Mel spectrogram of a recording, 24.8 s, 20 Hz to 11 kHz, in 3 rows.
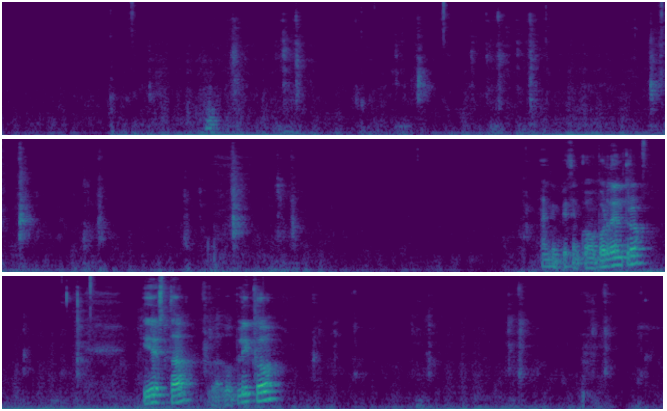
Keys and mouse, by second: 1.4 click, 1.6-4.6 middle drag, 3.4 s, 4.6 click, 4.7-7.9 middle drag, 6.1 a, 7.9 alt+right click, 8.3-11.0 ctrl+middle drag, 9.4 alt+s, 10.7 click, 11.0 alt+right click, 11.8 alt+s, 14.7 click, 15.2 middle click, 16.1 right click, 16.4-17.4 middle drag, 17.4 ctrl+right click, 17.8-20.0 middle drag, 18.3 alt+q, 19.6 shift+d, 20.0 right click, 20.2-23.8 shift+middle drag, 21.8 z, 23.8 click, 24.0 s, 24.7 click.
